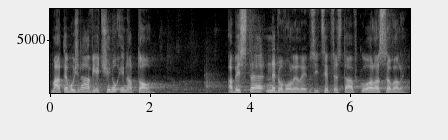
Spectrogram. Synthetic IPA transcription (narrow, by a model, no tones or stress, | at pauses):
maːt̪ɛmo̞ʒnaːvjɛt͡ʃɪnuʔɪnat̪o | ʔabɪst̪ɛnɛdo̞vo̞lɪlɪ̰vziːt̪t͡sɪpr̥ɛst̪aːfkuaɦlaso̞valɪ̰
